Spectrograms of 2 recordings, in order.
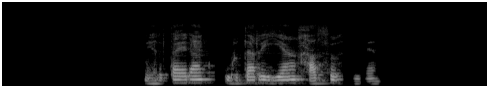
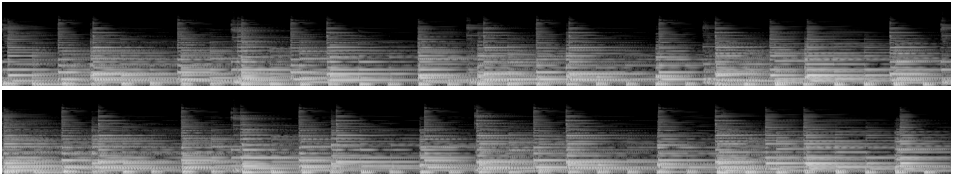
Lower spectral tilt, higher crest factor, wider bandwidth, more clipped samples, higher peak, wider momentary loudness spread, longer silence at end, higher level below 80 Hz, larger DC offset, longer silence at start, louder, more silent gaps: second, -6 dB/octave vs -7.5 dB/octave; about the same, 20 dB vs 16 dB; second, 7.6 kHz vs 9.8 kHz; neither; second, -14 dBFS vs 0 dBFS; first, 14 LU vs 5 LU; first, 1.05 s vs 0 s; second, -84 dBFS vs -34 dBFS; neither; first, 1.45 s vs 0 s; second, -32 LUFS vs -17 LUFS; first, 2.14-2.23 s, 3.42-3.51 s vs none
